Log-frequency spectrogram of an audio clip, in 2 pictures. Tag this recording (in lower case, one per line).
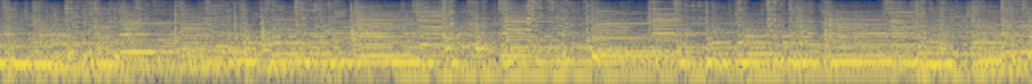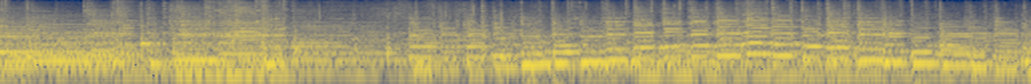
music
